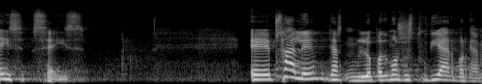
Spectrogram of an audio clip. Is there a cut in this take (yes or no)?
yes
